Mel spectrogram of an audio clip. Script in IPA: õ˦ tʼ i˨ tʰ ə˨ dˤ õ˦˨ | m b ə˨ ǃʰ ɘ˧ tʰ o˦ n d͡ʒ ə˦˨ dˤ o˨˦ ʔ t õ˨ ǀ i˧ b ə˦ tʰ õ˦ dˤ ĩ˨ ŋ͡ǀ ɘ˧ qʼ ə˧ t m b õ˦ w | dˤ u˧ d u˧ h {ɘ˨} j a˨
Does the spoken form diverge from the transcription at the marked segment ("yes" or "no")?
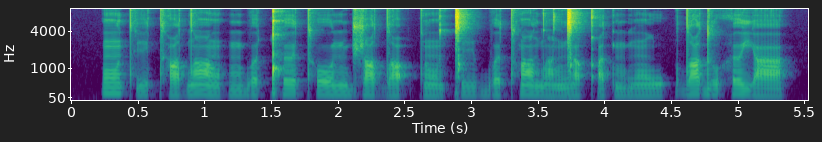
yes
